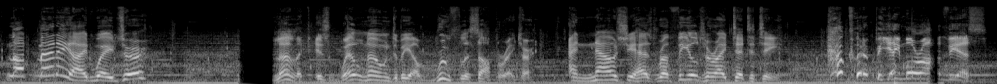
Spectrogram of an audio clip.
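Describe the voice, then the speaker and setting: A man's voice: sits high, huge pitch swings, normal speed. A man playing a pompous, blustering, suspicious rich windbag in a video game, theatrical and accusatory. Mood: insinuating. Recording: background music.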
